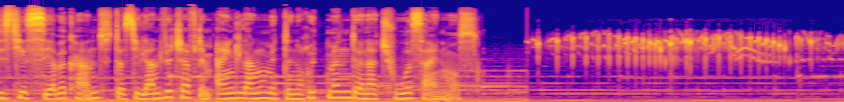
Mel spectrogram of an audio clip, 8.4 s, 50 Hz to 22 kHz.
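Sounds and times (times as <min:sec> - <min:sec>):
speech: 0:00.0 - 0:04.9
small bird chirping, presumably a bullfinch: 0:05.3 - 0:08.4.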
